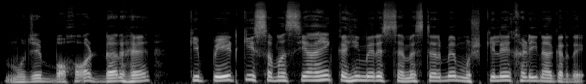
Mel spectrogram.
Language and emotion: Hindi, fearful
